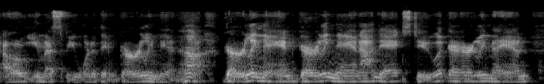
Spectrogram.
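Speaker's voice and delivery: lightly voiced mocking bully; sing-song teasing of "girly man"; taunting. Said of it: "So he starts taunting me".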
